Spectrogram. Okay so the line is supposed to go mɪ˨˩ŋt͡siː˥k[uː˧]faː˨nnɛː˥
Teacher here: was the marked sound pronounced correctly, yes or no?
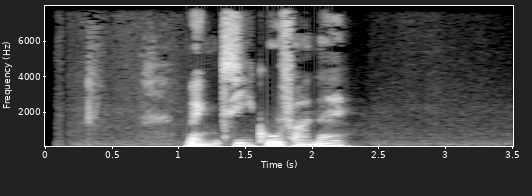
yes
